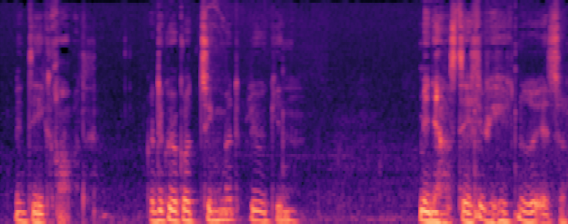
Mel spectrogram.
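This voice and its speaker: A woman's voice, somewhat breathy, carries a dark, mellow tone. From Jutland, Denmark. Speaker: Christiania resident. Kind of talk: interview, personal recollection.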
